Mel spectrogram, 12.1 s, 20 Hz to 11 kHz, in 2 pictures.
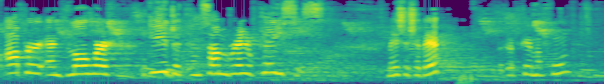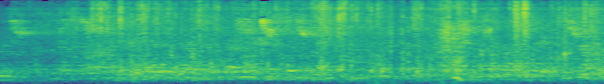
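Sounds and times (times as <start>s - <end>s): murmur of distant voices: 0.0s - 12.0s
birds calling: 4.6s - 12.0s.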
